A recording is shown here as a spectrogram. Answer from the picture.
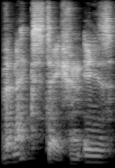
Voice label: next, english man, subway announcers; MetrostroiAddon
